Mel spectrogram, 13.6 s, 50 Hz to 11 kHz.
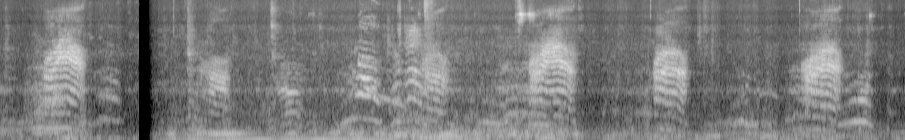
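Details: Two young kittens, filmed October 17, 2024, call in a string of short arched mews spaced every couple of seconds, over a steady low hum in the background.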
